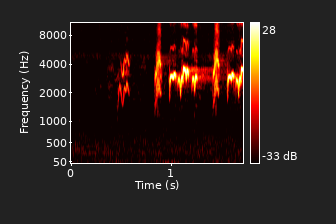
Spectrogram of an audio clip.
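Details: Newly acquired sooty-headed bulbul singing briskly: a faint double chirp, then a burst of short, bubbly, warbled notes rising and falling, with quiet background hiss.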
